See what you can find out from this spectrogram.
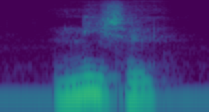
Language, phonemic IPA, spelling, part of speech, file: Dutch, /ˈnizə/, nieze, noun / verb, Nl-nieze.ogg
- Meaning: singular present subjunctive of niezen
